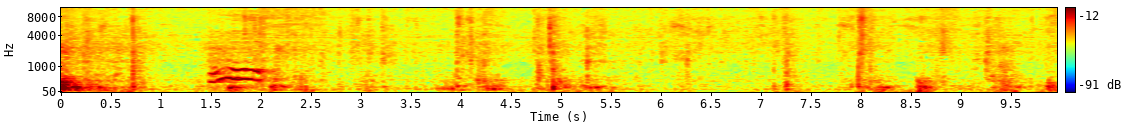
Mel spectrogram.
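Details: Russian Blue cat giving one short, wavering meow that rises then falls just before the two-second mark, followed by quiet background with soft rustles, taps and faint clicks.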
